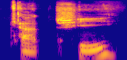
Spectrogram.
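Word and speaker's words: Cait Sith: when we were kids we just we read it as is and it was cap Sith but then there's the traditional mythological pronunciation which is more like cat she I believe cat she something like that uh and it's interesting that they went with Kate Sith um it's because it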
